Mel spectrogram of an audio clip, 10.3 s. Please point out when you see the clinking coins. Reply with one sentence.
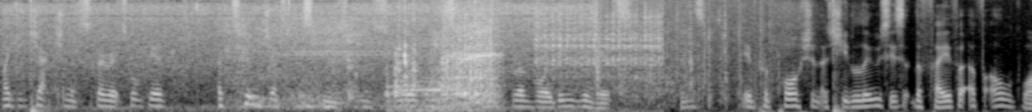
You can hear the clinking coins from 5.3 to 6.7 s.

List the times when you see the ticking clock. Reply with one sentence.
You can't hear the ticking clock here.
